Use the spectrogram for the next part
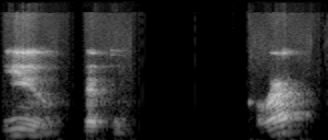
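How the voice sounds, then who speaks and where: Slow, bright-voiced teacher. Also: male voice, mid-range voice, lively intonation. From Mexico. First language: Spanish. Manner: slow, repeats each English phrase then translates it. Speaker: English teacher. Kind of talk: online English grammar lesson for Spanish speakers. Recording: roomy, dull lo-fi sound.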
